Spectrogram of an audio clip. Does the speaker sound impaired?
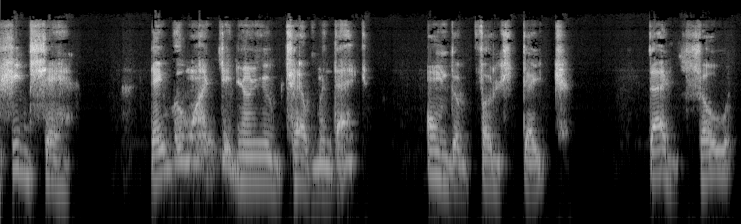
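Yes: cerebral palsy with speech impediment; audience followed within minutes.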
